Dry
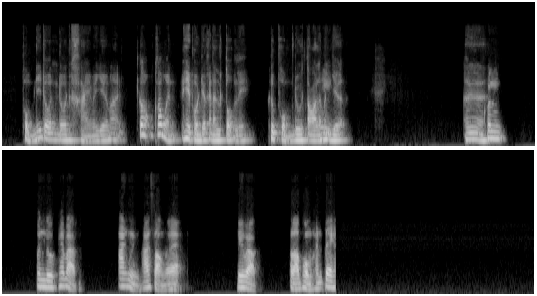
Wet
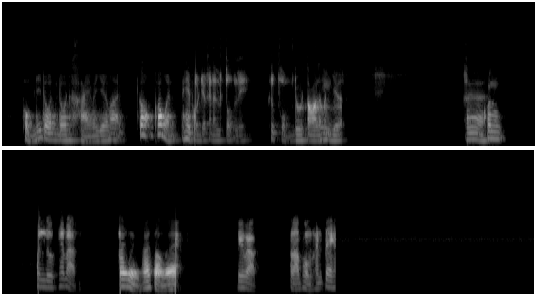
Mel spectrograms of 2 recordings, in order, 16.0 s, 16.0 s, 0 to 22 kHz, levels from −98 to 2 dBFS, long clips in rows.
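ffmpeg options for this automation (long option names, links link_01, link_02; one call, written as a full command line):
ffmpeg -i in.wav -af "asetnsamples=nb_out_samples=441:pad=0,asendcmd='2.89 bandpass f 2800;4.4 bandpass f 1100;5.09 bandpass f 3200;6.97 bandpass f 740;8.53 bandpass f 2400;9.76 bandpass f 490;10.59 bandpass f 1900',bandpass=frequency=750:width_type=q:width=11:csg=0" out.wav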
